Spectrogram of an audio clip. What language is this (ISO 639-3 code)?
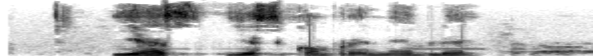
epo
